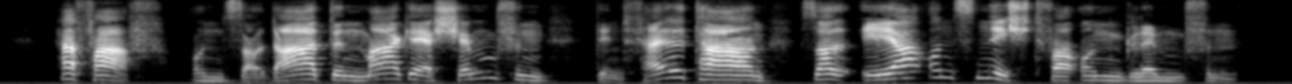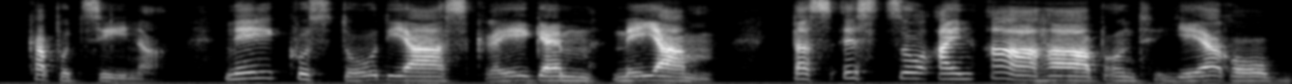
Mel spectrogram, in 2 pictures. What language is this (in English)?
German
